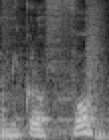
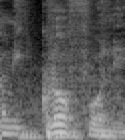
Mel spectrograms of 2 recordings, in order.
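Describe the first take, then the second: First: The stress is on the second-last syllable. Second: The stress is not on the second-last syllable. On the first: The speaker calls it right. "a gente fala microfone. Então é uma paroxítona" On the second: The speaker calls it wrong. "a gente não fala microfone"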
